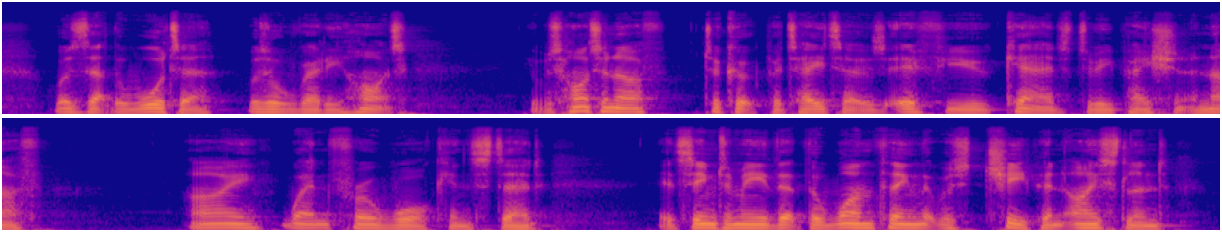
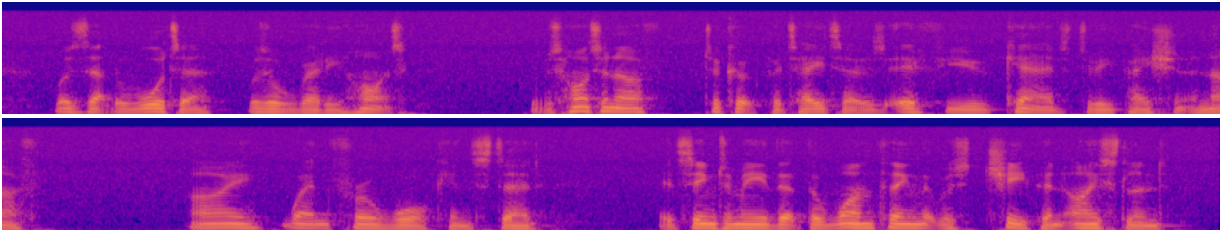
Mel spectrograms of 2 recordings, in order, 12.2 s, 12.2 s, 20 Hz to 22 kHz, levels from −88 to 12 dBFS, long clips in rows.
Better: first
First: none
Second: hiss; noticeable; throughout; 15 dB below the speech

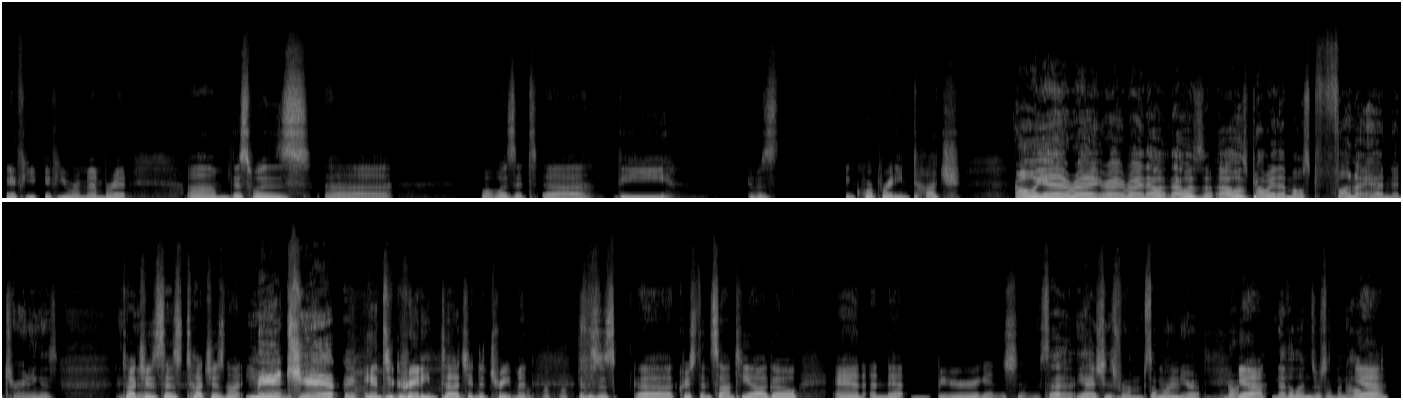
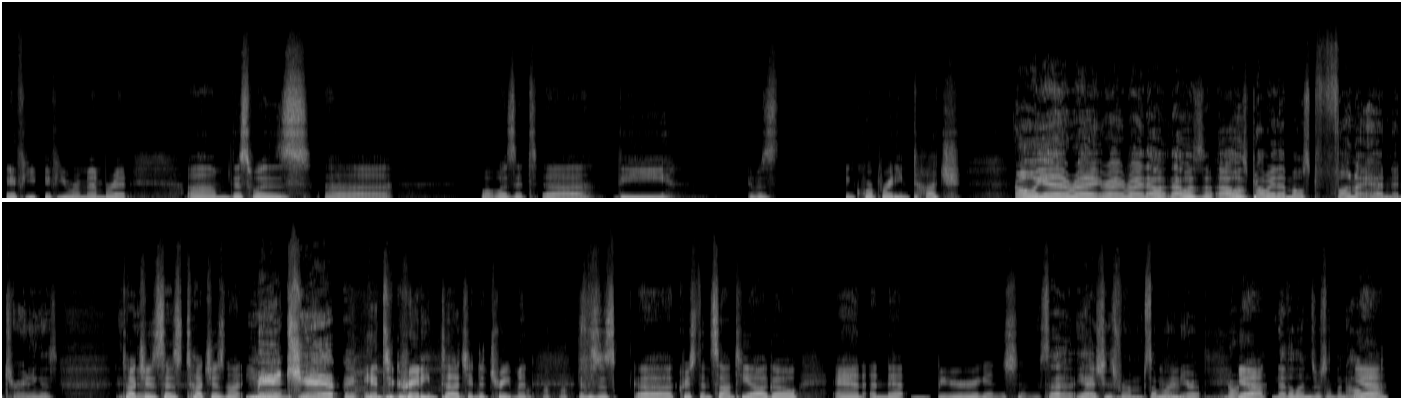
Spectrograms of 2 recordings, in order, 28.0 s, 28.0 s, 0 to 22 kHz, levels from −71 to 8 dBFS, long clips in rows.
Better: neither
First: none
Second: none

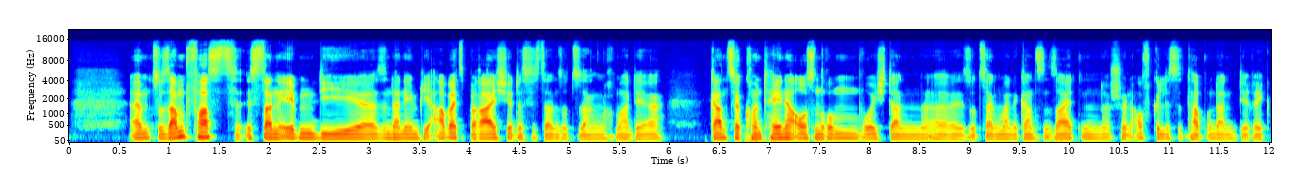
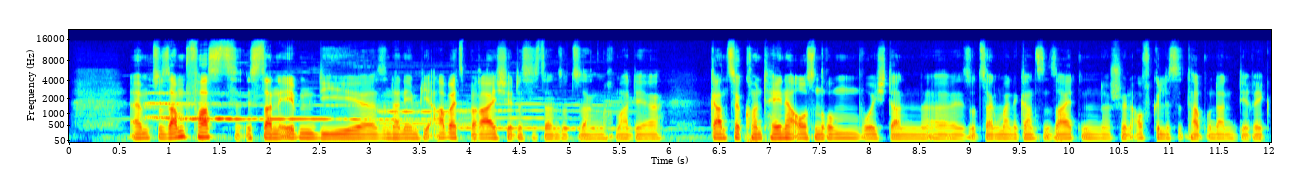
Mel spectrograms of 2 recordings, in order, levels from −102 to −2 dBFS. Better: first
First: none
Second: dog barking; loud; from 1 to 5.5 s; peak 2 dB above the speech

